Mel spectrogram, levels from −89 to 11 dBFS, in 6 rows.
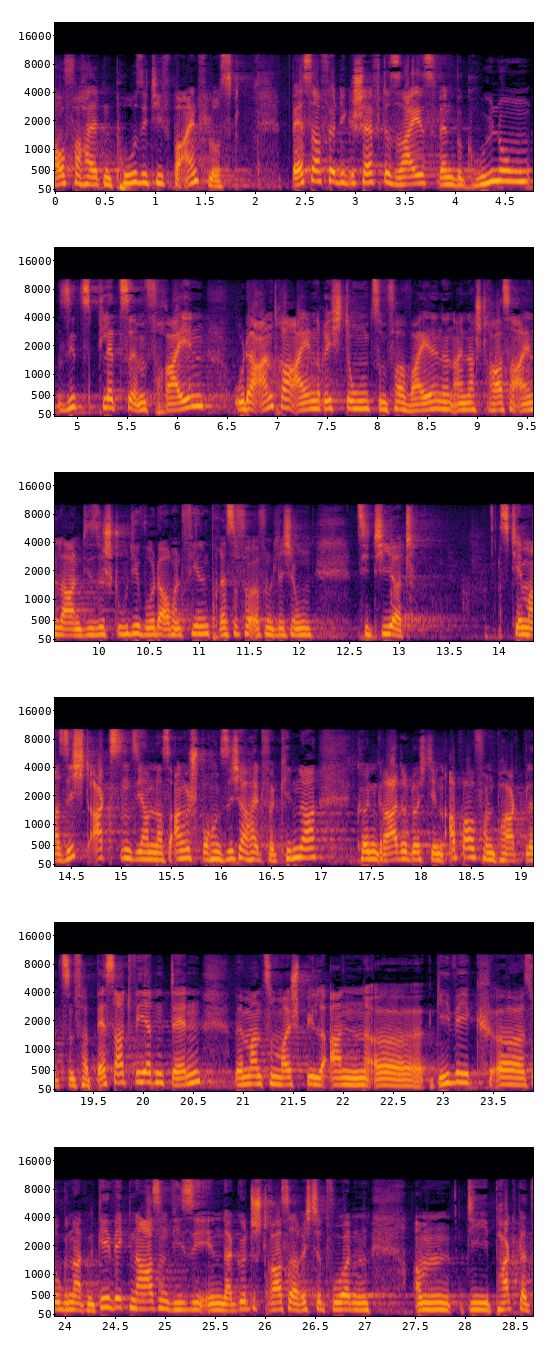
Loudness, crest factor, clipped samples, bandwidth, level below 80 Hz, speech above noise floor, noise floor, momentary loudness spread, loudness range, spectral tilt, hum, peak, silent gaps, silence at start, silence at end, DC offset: -13 LUFS; 12 dB; under 0.1%; 10.5 kHz; -46 dBFS; 30 dB; -43 dBFS; 4 LU; 2 LU; -5 dB/octave; none; 0 dBFS; none; 0 s; 0 s; under 0.1%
